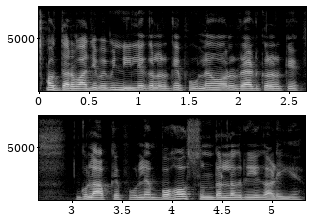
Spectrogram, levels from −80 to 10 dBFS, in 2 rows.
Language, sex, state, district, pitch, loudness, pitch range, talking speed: Hindi, female, Haryana, Rohtak, 180 Hz, -17 LUFS, 165-195 Hz, 280 wpm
